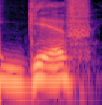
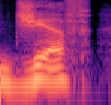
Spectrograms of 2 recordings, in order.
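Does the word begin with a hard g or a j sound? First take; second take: hard g; j sound. First: The word begins with a hard g sound. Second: The word begins with a j sound. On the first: This is the speaker's own way of saying it. "I say GIF because GIF is an acronym for Graphics Interchange Format" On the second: This is how other people may say it. "you might say GIF"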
